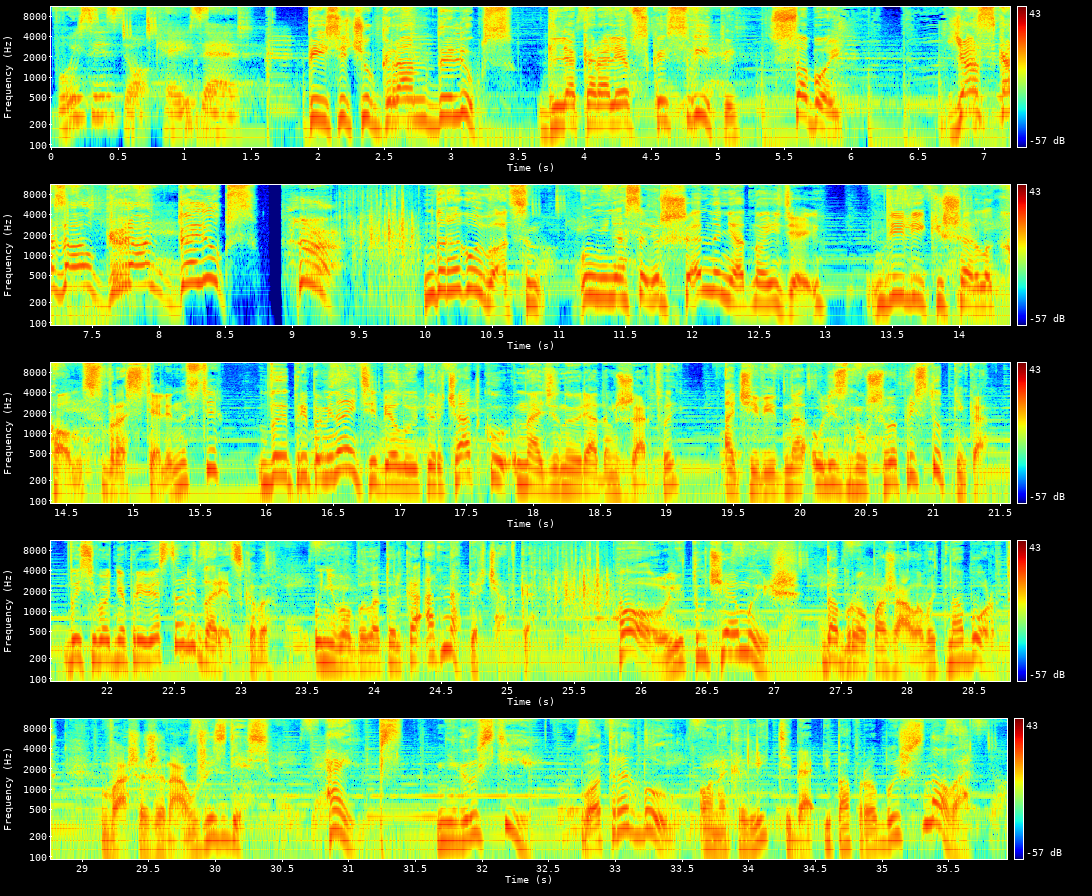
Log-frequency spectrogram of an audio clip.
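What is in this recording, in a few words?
Russian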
